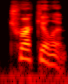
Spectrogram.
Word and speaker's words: truculent: Okay, number 4, truculent. Truculent. Stress. Stress on the first syllable. Truculent, 3 syllables.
